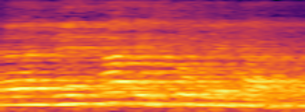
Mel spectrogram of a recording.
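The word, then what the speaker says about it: Gnathostomata: ग्रेनेटा इसका सब फाइलम, मल्टीपेटा इसको दो समूह में बांटा गया है, एक तो है एग्नेटा और एक है नेथा स्टोमेटा, यानी साइलेंट नेथा स्टोमेटा प्रेजेंट।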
